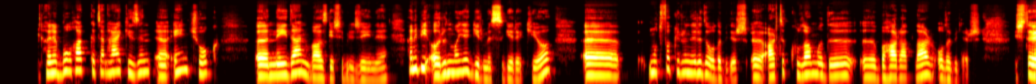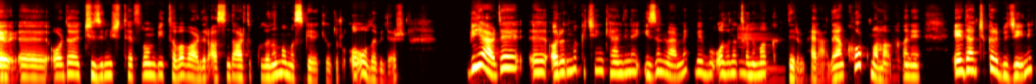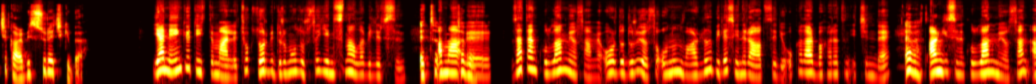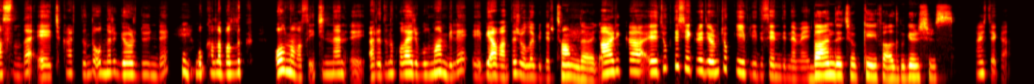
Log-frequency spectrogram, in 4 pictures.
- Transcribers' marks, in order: other background noise
- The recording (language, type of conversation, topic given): Turkish, podcast, Minimalist olmak seni zihinsel olarak rahatlatıyor mu?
